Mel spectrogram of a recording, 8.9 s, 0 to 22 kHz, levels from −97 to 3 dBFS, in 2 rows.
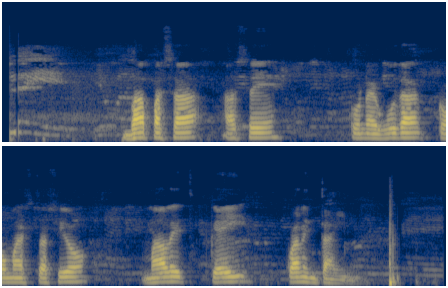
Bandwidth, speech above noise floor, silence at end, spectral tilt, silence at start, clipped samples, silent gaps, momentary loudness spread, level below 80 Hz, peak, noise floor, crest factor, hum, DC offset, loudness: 5.4 kHz; 35 dB; 0.5 s; -10 dB/octave; 0.1 s; under 0.1%; none; 18 LU; -50 dBFS; -4 dBFS; -57 dBFS; 22 dB; none; under 0.1%; -23 LUFS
